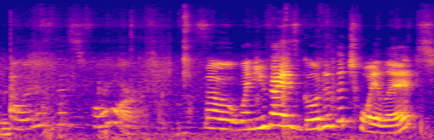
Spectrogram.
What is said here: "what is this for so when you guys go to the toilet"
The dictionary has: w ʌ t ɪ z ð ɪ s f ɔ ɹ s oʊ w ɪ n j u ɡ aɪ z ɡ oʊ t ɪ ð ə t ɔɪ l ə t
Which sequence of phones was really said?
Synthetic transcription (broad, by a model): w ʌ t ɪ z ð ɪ s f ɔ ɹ s oʊ w ɪ n j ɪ ɡ aɪ z ɡ oʊ t ɪ ð ə t ɔɪ l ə t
